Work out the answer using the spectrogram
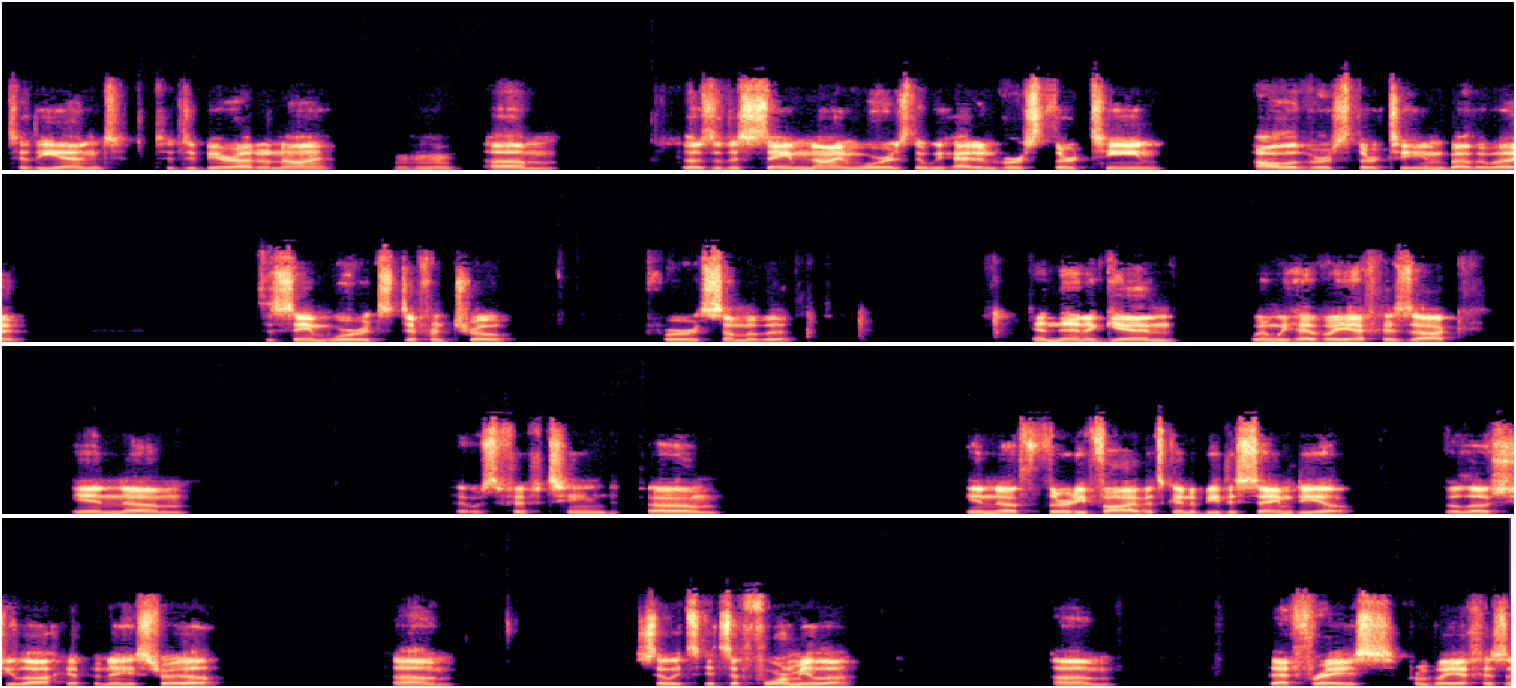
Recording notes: (Facebook/Zoom)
